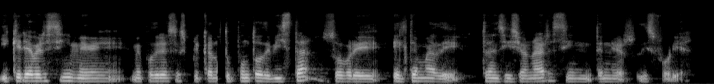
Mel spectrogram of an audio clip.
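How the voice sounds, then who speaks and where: An unremarkable speaking voice from a man, fairly high in pitch, fairly slow in pace, with fairly even intonation. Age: 20s. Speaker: former student. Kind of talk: casual chat.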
